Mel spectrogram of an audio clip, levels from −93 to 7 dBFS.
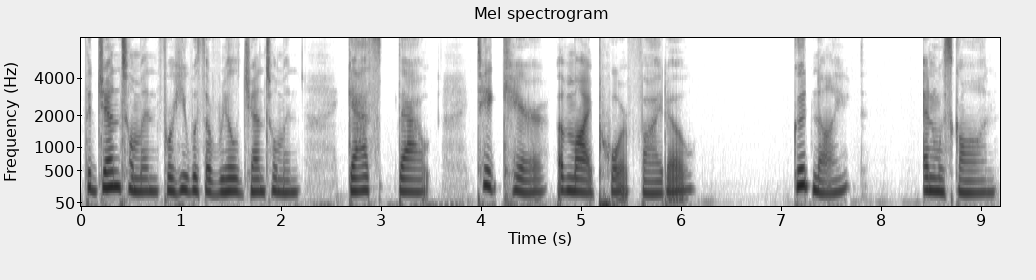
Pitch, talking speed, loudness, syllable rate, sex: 185 Hz, 125 wpm, -20 LUFS, 4.1 syllables/s, female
